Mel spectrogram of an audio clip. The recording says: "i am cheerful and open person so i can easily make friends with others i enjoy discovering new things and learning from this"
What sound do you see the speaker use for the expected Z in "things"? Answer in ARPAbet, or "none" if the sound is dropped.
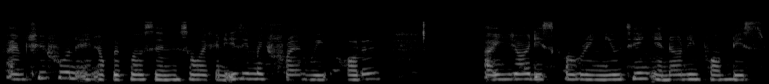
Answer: none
